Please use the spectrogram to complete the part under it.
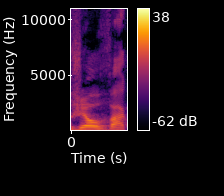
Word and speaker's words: Iavé: Iavé, as quatro letras que, que podem também ser pronunciadas como Jeová, com total reverência. Na verdade, a pronúncia desse nome foi perdida, dessas quatro letras do hebraico, foi acrescentada as vogais de Adonai, e aí vem essa pronúncia Jeová.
